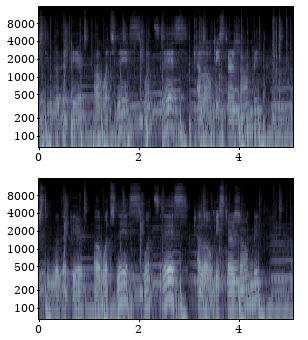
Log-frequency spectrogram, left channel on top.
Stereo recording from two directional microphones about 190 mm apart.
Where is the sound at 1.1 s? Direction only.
20° right (ahead or behind).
